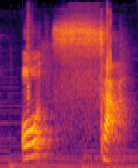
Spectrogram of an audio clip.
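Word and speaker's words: אַתְּ: No feminino singular, nós vamos ter ossá. Veja que a diferença aqui do masculino para o feminino está nesse som da vogal, tá? Que termina ali na sílaba. O masculino vai terminar com esse som de E. Você. E o feminino vai terminar com o som do A.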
